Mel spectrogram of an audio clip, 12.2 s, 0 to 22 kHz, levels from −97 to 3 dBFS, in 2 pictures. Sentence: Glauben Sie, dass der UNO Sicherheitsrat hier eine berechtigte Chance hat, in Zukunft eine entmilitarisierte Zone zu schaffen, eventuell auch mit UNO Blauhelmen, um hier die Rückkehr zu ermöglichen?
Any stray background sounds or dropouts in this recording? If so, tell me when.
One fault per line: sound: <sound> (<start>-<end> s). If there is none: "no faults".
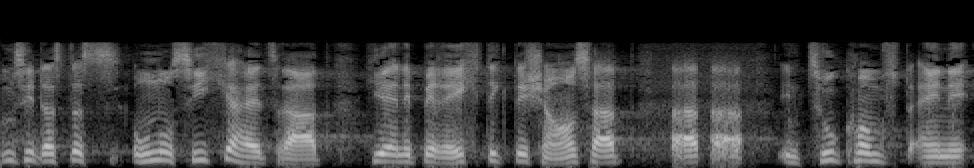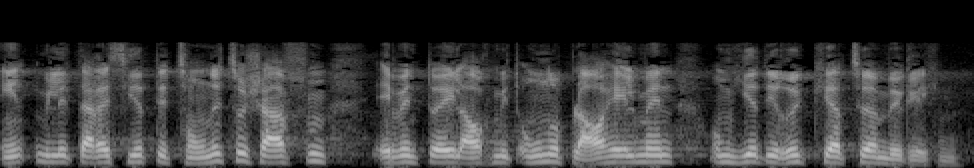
sound: laugh (4.2-4.6 s)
